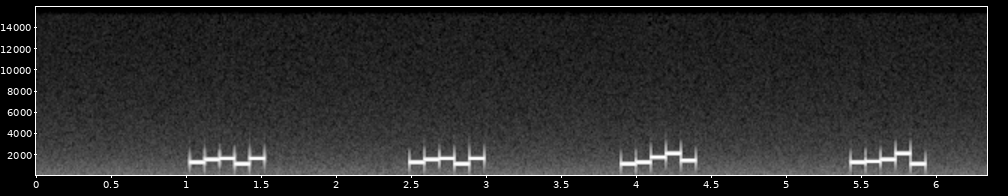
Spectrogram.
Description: Five-tone selective call (CCIR), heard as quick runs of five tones, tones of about 100 ms. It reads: 36717 36717 13885 34661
